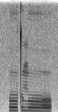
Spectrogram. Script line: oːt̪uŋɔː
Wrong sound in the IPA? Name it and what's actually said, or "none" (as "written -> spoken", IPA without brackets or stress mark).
ɔː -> oː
